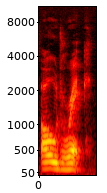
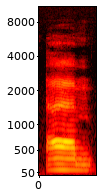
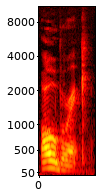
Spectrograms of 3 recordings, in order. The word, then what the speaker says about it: Olberick: Brian Trester says Old Rick. No, not Old Rick. and not Baldrick. Olberick. Olberick.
